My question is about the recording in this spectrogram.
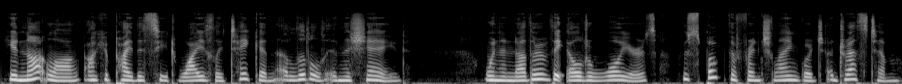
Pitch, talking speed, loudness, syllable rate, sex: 195 Hz, 180 wpm, -18 LUFS, 5.5 syllables/s, female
